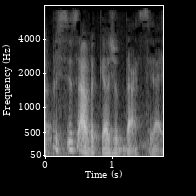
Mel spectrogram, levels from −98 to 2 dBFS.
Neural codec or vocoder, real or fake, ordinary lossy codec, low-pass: none; real; MP3, 32 kbps; 7.2 kHz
